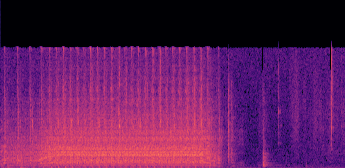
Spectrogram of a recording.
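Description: Electric domestic sewing machine stitching a binding strip onto a quilted stocking top, the needle going in a fast, even rhythm. It speeds up in the first half second, runs steadily, then stops nearly three seconds in, followed by a single click.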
